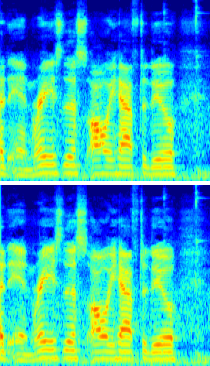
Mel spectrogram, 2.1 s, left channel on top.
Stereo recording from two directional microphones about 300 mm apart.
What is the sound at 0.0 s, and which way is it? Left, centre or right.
Speech, centre.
